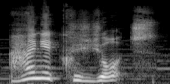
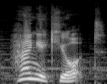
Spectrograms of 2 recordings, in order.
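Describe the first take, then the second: First: The j is said like an English j. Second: The j is said like an English y. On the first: The speaker calls it wrong. "that's a yes, sir, not a j" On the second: The speaker calls it right. "the J is more of a Y sound"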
